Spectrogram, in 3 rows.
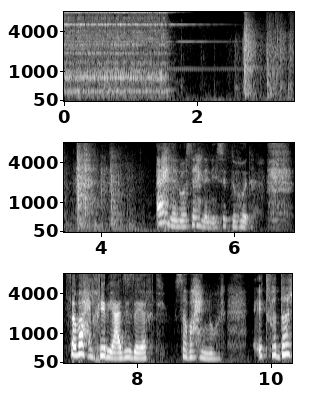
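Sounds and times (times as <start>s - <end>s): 
doorbell ringing with a buzzing metallic tone: 0.0s - 3.1s
speech: 4.9s - 10.3s.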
